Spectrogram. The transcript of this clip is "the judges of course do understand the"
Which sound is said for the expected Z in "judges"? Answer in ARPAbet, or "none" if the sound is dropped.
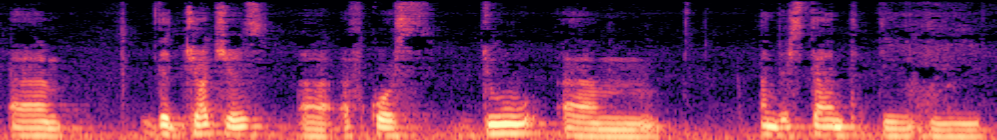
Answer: Z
